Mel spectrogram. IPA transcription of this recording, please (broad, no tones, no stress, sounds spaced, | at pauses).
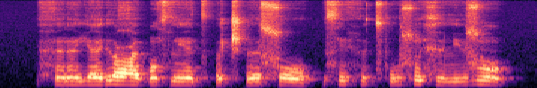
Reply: h ɛ̃ ɾ ɛ̃ j ɛ ɾʲ o ʕ ɘ ʔ ɔ̃ s lʲ ɛ̃ t͡sʼ ə t͡ʃʼ ɘ ɬ o | s ĩ h ʉ t͡sʼ u ɬ ũ xʲ o lʲ ʉ ɮ ɔ̃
